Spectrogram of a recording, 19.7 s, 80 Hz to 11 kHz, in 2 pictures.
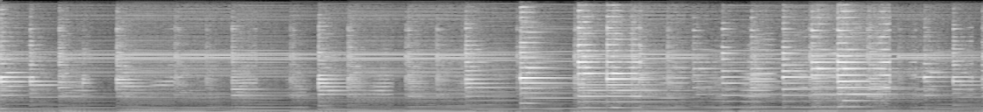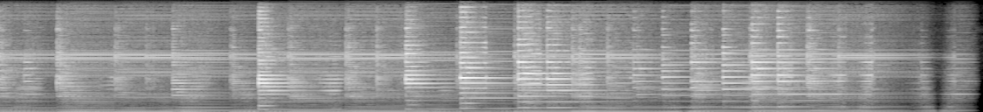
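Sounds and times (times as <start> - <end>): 
guitar loop: 0.0 - 19.4.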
